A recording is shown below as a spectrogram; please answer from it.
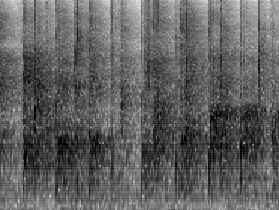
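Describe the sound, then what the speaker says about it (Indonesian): A few people clap in a studio talk-show setting, in short uneven bursts of loud, close claps with brief gaps between them. "Tepuk tangan dulu dong."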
